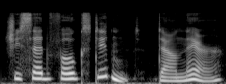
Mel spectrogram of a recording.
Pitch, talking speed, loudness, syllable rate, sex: 225 Hz, 160 wpm, -16 LUFS, 3.4 syllables/s, female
